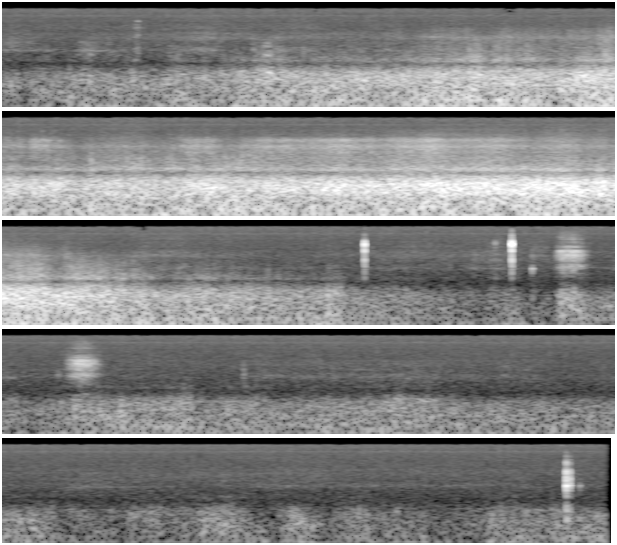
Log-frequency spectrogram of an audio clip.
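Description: Wind rushing over a helmet-mounted camera's microphone, with the hiss of skis on snow, as a skier gathers speed downhill. It swells over the first eight seconds and dies away by about ten seconds, followed by a few short clicks.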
